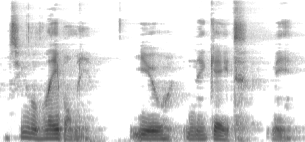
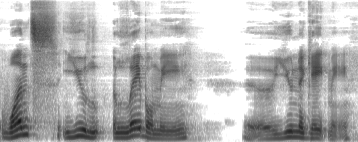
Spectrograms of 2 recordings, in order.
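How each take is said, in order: First: Softer, slower, thinking it over; quiet repeat. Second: Words drawn out slowly; slow, deliberate reading. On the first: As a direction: mutter it back slowly to yourself. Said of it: "say it one more time". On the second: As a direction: read it slowly and carefully. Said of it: "can you please use that in a sentence?". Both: Shown as a demonstration.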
